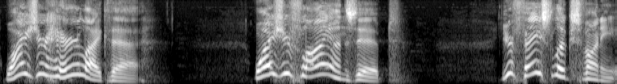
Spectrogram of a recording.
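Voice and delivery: put-on high, slow, nosy child voice; blunt little kid. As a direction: ask it like a tactless toddler. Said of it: "It's just like".

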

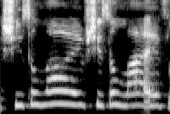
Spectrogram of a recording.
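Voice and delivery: a touch of his tearful disbelief; mild mock breakdown. Retelling the suspect breaking down in interview, mildly tearful. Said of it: "he breaks down".

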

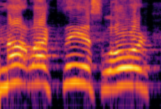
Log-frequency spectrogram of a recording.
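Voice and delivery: protesting Peter. Acted. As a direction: cry out to stop him.

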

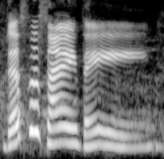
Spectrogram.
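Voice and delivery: very slow, laughing, each word drawn out on "same"; slow emphatic repeat. Retold or imitated. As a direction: spell it out slowly, laughing.

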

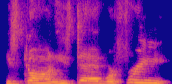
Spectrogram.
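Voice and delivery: high-pitched retold jubilant cry; euphoric. Uncle bringing mom news of the dictator's fall, euphoric. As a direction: imitate overjoyed news, pitch climbing with each phrase. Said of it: "like, euphoric".

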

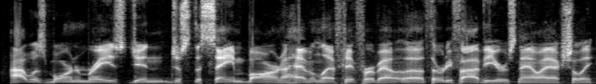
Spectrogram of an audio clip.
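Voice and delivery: put-on polite Southern accent, deadpan; country Southern accent. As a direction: play a courteous Southern country fellow. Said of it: "I'm stuck in this accent now".

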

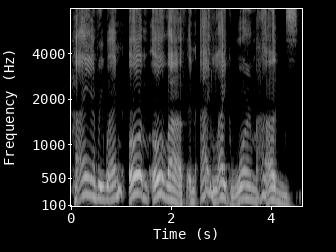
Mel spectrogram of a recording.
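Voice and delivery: high, slow, sweet snowman voice; a dragged-out cartoon snowman greeting; Olaf impression. A host doing a cheesy Olaf voice for his co-host, high and slow. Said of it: "humiliated by my own mouth".

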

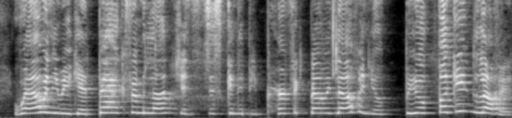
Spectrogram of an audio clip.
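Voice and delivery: very high, sweet cooing voice; high-pitched Julie voice. Retold or imitated. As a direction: coo it like a doting wife. Quote of Julie.

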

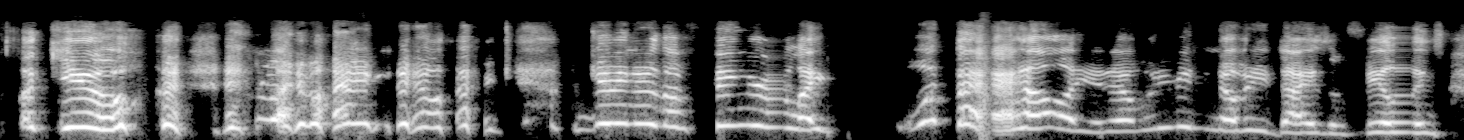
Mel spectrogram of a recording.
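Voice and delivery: high-pitched, giggly mock indignation; laughing. Real, not acted. Client's silent retort to her sober coach, laughing in mock outrage. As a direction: laugh through the retold retort, voice way up.

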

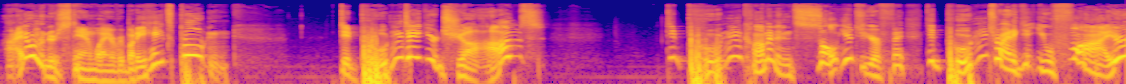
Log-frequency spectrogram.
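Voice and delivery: mocking voice swooping up into high squeaks; squeaky Tucker Carlson. Podcaster parodying a TV host defending Putin, squeaky. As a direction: whine it with squeals on the key words. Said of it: "Squeaky boy".

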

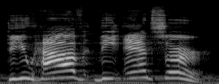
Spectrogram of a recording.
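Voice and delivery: loud, high, slow plea; pleading shout. Acted. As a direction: beg for the answer out loud. Asks, then repeats louder.

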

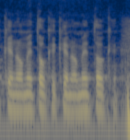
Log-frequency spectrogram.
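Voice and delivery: low, soft nervous muttering under the breath; nervous mumble. Retold or imitated. A nervous believer softly dreading his turn to pray aloud. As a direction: mutter it, hoping not to be picked. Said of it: "me sentía como un bobo".

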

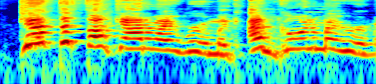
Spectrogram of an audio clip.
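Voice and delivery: loud, high outraged shout; retold angry yell. Girl ordering people out of her room, retold angry shout. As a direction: reenact ordering everyone out. Acted yelling in retold fight.

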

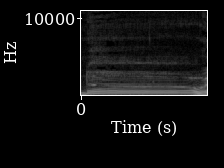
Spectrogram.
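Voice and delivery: high, long-held mock wail of doom; mock drawn-out cry. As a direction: stretch it out high, imitating a doomed movie guard. Mimics film gag's doomed guard.

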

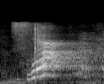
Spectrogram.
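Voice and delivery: high, sharp "Slap!"; sudden slap exclamation. Acted. Preacher acts out a brother's slap, sudden high exclamation. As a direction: punch the word out high, like a sound effect.

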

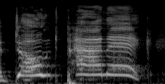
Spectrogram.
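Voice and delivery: very high, long drawn-out cry; mock panic call. Host acts out a "don't panic" talk, high drawn-out mock alarm. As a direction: stretch each word high and slow. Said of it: "type conversation there".

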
